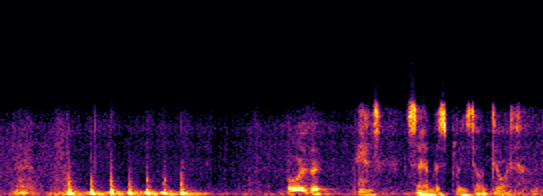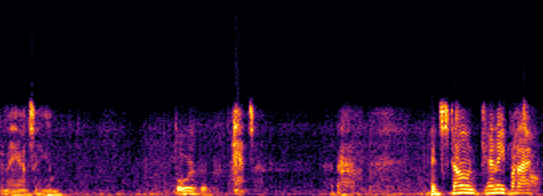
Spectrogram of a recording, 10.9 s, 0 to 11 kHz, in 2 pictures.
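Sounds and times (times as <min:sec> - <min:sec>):
knocking on a door: 0:00.6 - 0:02.1
speech: 0:02.9 - 0:06.2, 0:07.2 - 0:08.1, 0:08.8 - 0:10.8.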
